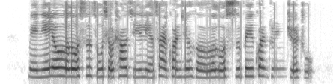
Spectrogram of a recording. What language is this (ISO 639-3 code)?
zho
